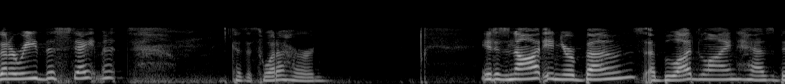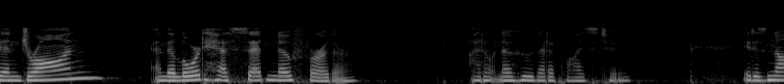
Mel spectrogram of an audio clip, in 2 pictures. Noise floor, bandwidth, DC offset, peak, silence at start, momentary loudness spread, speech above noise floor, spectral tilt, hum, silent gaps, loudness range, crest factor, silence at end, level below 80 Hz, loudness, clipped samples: -72 dBFS; 5.8 kHz; under 0.1%; -12 dBFS; 0 s; 19 LU; 43 dB; -10 dB/octave; none; none; 12 LU; 18 dB; 0 s; -60 dBFS; -30 LUFS; under 0.1%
